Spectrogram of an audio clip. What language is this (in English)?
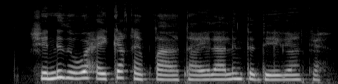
Somali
